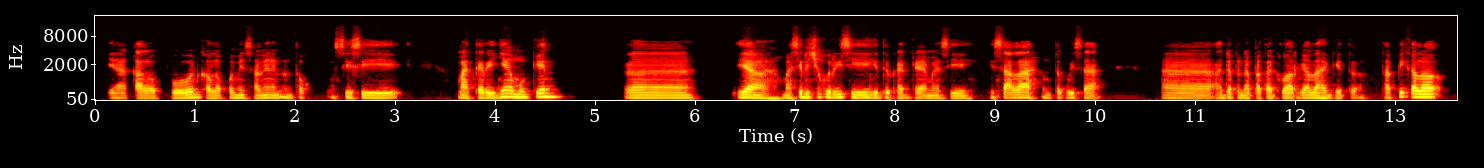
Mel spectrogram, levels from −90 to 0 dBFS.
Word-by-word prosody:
Ya 115 -1 -6
kalaupun 115 +3 0
kalaupun 110 +1 -3
misalnya 125 +2 -3
untuk 130 -4 -5 0.2
sisi 120 -1 0 0.6
materinya 125 +4 +3
mungkin, 170 +4 +5 0.6
eee, 120 -1 +1 0.5
ya 120 -6 +5
masih 115 -4 +2
disyukuri 140 -1 +2
sih, 130 -3 +1
gitu 120 0 -3
kan, 110 0 -5
kayak 110 -1 -2
masih 110 -1 -4 0.2
bisa - - -1
lah 130 0 +2
untuk 120 -2 -8
bisa, 115 -1 -4 0.6
eee, 115 -2 -4 0.2
ada - - 0
pendapatan 115 0 -2
keluarga 120 +1 0
lah 120 -1 +3
gitu. 115 0 -8 0.2
Tapi 120 +11 -1
kalau, 145 -3 +7
120 Hz, 130 wpm, -25 LUFS, 115-130 Hz, 0.6 s, kalau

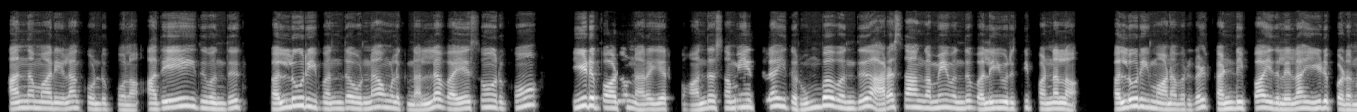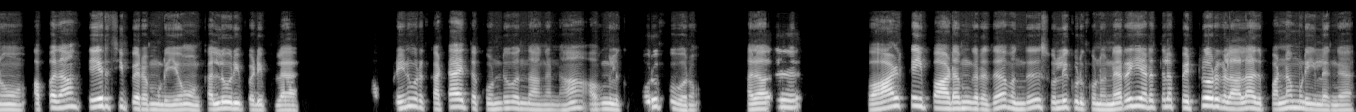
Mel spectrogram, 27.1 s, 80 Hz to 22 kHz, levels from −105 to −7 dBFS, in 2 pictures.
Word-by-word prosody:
அந்த 200 +2 0
மாதிரியெல்லாம் 180 +1 -2
கொண்டு 160 0 -2
போலாம். 140 -2 -6
அதே 195 +6 +1 0.2
இது 195 -3 -4
வந்து 165 +4 -2 0.4
கல்லூரி 235 +7 +2
வந்த 180 +2 -3
உடன 175 +5 -1
அவங்களுக்கு 185 -7 -3
நல்ல 160 +8 0
வயசும் 190 +6 -1
இருக்கும். 195 +9 -3 0.5
ஈடுபாடும் 205 -6 +2
நெறைய 160 +2 -1
இருக்கும். 155 -3 -19
அந்த 175 +6 0
சமயத்தில 210 +3 -2
இதை 175 - -3
ரொம்ப 215 +9 +1 0.2
வந்து 190 +3 0 0.2
அரசாங்கமே 210 -1 0
வந்து 185 +2 -1
வலியுறுத்தி 180 +2 0
பண்ணலாம். 165 -1 +1 0.4
கல்லூரி 225 +6 +3
மாணவர்கள் 155 +5 -1
கண்டிப்பா 185 +3 +1
இதுலெல்லாம் 170 +2 +1
ஈடுபடணும். 150 -7 0 0.2
அப்பதான் 205 +6 +1
தேர்ச்சி 235 0 +4
பெற 170 -2 +3
முடியும் 145 +1 0 0.2
கல்லூரி 170 +2 +4
படிப்பில. 140 -1 -3 0.9
அப்படின்னு 200 +7 -3
ஒரு 200 - -5
கட்டாயத்தை 205 +3 +2
கொண்டு 165 +3 -2
வந்தாங்கன்னா 145 -3 -4 0.2
அவங்களுக்கு 155 -2 -2
பொறுப்பு 220 0 -1
வரும். 135 +1 -4 0.5
அதாவது 170 +7 +1 0.9
வாழ்க்கை 245 +8 +4 0.2
பாடம்ங்கிறதை 180 -2 +2 0.2
வந்து 165 +4 0 0.2
சொல்லி 185 +3 0
குடுக்கணும். 160 -5 0
நெறைய 230 +6 +4
இடத்தில 220 +2 -2
பெற்றோர்களால 190 -4 +5
அது 165 - 0
பண்ண 170 +4 +1
முடியலங்க. 145 -6 -1
180 Hz, 125 wpm, -23 LUFS, 160-205 Hz, 0.9 s, பெற்றோர்களால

